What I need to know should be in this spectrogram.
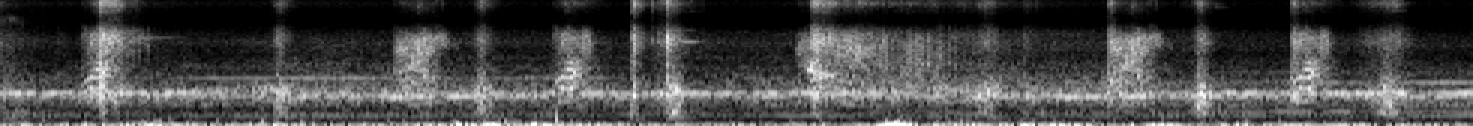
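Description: A weapon strikes a creature with sharp hits.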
